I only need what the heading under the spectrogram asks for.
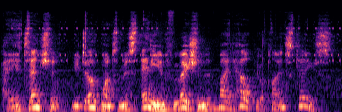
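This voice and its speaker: Man reading as a calm woman mentor lawyer. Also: fairly high pitch, brisk, echoey room, slight background noise, pitched above the performer's own voice. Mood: advising.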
